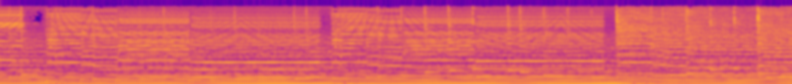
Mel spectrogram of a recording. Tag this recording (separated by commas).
Music, New-age music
